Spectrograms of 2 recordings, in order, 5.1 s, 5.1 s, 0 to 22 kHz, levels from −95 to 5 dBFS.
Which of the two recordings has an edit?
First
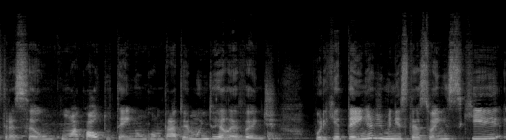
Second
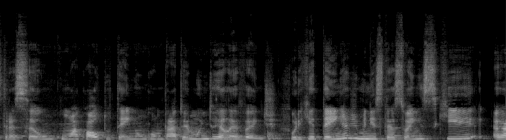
second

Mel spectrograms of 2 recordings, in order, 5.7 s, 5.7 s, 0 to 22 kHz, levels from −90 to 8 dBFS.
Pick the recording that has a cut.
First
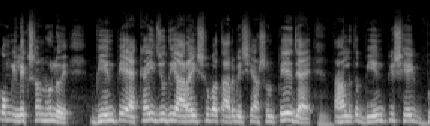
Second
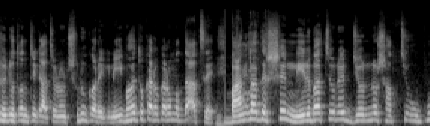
second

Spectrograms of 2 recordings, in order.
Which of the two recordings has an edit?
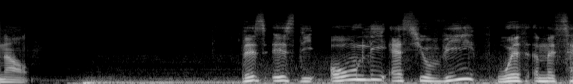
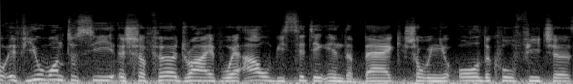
first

